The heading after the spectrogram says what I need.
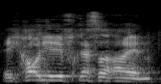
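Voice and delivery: loud threat to start a punch-up; bellowed threat. A narrator's reading. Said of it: "brüllte der andere".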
